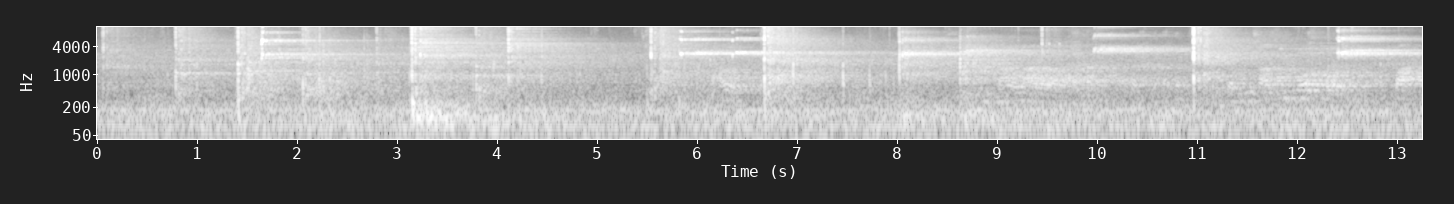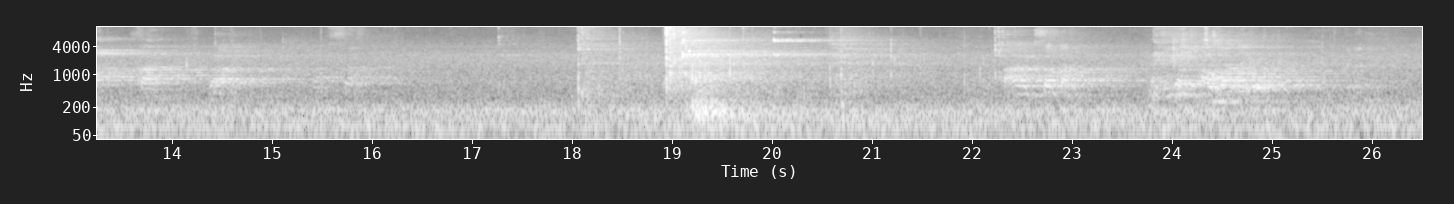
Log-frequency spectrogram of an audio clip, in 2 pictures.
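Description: Doubles badminton rally in a large sports hall: sharp cracks of rackets hitting the shuttlecock, short squeaks of shoes on the wooden court, and a few heavier thuds, over a steady low hum and some voices.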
